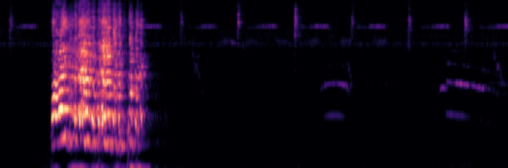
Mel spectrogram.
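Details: A turkey lets out one loud, rapid, rattling gobble lasting about a second, followed by a few faint thin whistles from small birds.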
